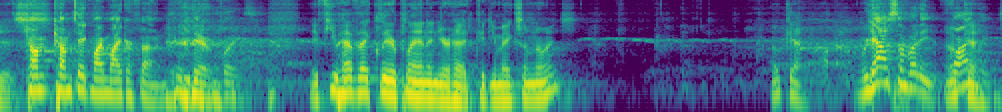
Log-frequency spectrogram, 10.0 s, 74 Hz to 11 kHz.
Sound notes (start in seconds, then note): 1.6 laughter; 5.9 one faint whistle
